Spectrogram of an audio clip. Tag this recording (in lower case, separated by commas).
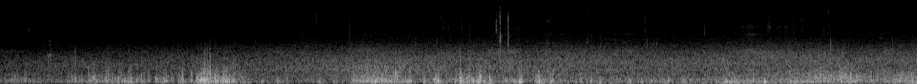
footsteps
